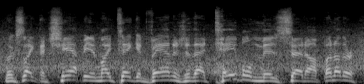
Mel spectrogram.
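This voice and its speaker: An actor playing an excited play-by-play announcer, giving sports commentary in a wrestling video game. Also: male voice, fairly high pitch, a little fast, a crowd in the background, close to an everyday voice. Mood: urgent, amazed. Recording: loud arena noise.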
